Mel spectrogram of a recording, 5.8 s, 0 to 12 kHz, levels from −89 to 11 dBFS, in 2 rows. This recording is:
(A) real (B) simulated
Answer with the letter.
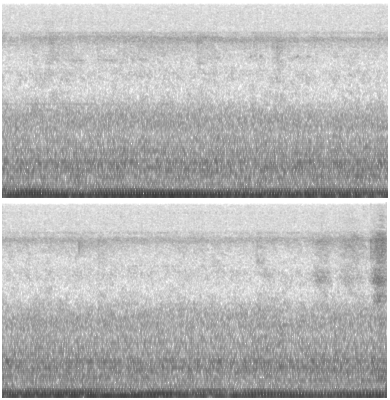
A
